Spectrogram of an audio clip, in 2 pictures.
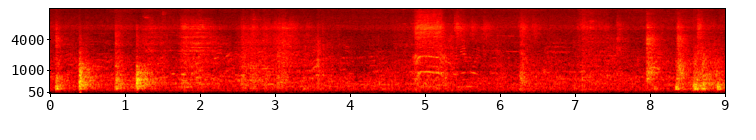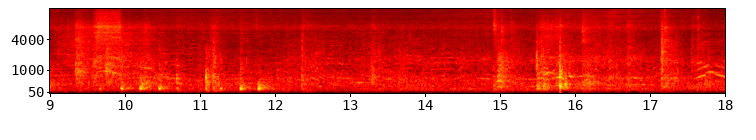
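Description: Busy factory assembly floor: background voices of workers, clatter and knocks of parts and tools, and a couple of short hisses about five and ten seconds in.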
